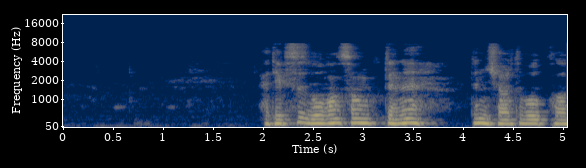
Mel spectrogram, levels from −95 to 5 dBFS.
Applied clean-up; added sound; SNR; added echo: none; none; none; none.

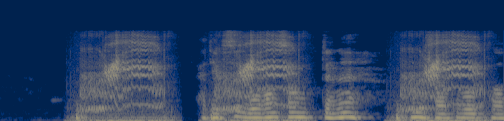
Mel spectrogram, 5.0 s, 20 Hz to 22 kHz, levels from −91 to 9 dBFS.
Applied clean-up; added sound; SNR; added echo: none; Meow / Purr; -1 dB; none.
